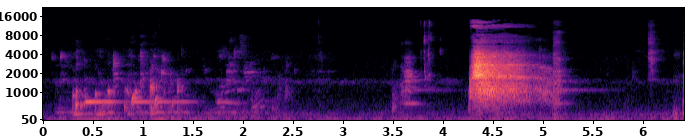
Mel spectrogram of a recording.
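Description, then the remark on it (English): Quiet gulping and small wet mouth clicks from someone drinking water, then a single loud, breathy gasp of relief after the last swallow, followed by a few soft lip sounds. “But anyways, oh, fuck, let me get more water, because I'm fucking parched.”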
